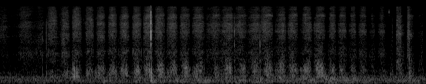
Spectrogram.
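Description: Wax crayon scribbling on sketchbook paper: quick back-and-forth scratchy strokes, several a second, with one sharper tick about a second and a half in.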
